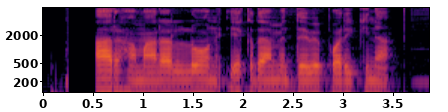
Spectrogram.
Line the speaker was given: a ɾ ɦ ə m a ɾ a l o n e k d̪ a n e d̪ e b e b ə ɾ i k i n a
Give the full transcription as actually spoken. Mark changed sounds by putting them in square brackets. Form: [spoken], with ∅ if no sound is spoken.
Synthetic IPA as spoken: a ɾ ɦ ə m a ɾ a l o n e k d̪ a [m] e d̪ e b e [p] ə ɾ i k i n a

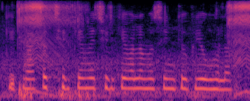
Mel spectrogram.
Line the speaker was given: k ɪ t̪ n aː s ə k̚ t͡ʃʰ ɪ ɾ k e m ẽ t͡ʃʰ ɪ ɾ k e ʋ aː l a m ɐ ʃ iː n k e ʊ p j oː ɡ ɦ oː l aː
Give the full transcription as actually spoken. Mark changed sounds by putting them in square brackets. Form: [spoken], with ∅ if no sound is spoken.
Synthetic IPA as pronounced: k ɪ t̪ n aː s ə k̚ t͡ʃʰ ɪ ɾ k e m ẽ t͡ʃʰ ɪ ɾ k e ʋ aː l a m ɐ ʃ iː n k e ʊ p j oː ɡ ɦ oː l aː

